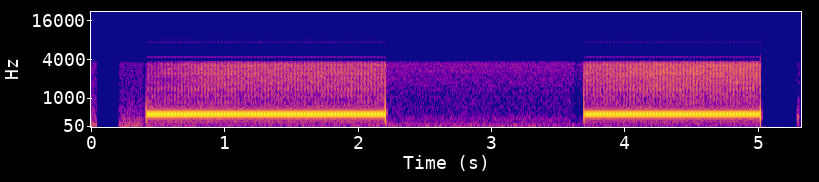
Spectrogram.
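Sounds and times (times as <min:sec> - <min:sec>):
telephone ringback tone: 0:00.4 - 0:02.2, 0:03.7 - 0:05.0.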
